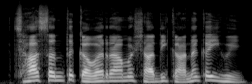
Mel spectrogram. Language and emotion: Sindhi, neutral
